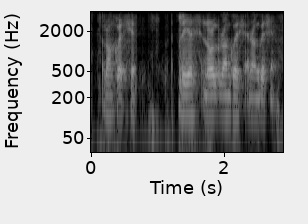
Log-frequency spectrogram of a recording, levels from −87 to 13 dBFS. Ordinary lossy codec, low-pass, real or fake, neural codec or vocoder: none; 3.6 kHz; fake; codec, 16 kHz, 4 kbps, X-Codec, HuBERT features, trained on LibriSpeech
